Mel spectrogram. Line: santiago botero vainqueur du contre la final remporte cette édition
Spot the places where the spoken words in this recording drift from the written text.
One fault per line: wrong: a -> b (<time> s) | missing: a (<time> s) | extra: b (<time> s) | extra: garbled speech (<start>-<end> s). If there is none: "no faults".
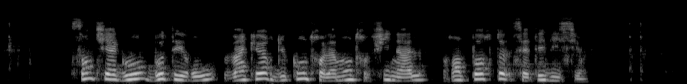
extra: montre (3.4 s)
